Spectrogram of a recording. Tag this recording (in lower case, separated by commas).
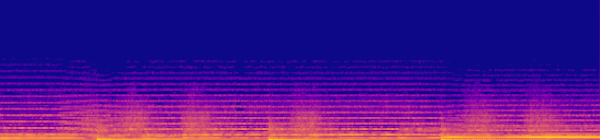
music, theme music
